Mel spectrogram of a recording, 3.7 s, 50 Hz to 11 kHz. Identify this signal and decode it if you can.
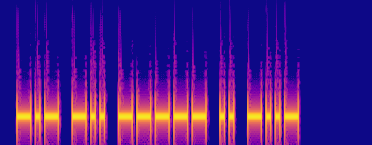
Morse code, heard as a keyed tone, about 26 wpm, 700 Hz. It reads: KD0IX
